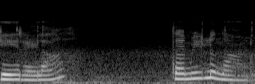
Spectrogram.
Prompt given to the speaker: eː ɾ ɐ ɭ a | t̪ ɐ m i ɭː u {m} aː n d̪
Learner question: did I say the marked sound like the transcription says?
no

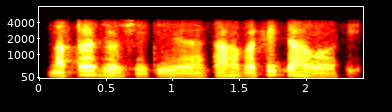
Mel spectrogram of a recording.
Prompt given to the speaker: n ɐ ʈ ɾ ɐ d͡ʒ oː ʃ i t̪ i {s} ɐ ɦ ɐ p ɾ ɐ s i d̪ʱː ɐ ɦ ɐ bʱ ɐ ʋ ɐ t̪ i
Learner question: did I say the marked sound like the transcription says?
yes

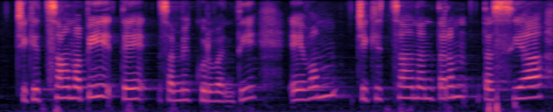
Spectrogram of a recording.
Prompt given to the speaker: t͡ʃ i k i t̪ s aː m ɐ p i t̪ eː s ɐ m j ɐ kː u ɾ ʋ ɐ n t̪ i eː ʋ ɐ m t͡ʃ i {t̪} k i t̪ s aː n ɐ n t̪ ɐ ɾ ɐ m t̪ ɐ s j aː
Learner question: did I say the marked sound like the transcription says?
no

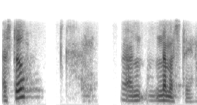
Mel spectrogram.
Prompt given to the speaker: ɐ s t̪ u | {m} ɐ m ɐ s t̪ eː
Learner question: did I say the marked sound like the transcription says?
no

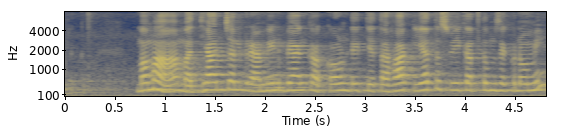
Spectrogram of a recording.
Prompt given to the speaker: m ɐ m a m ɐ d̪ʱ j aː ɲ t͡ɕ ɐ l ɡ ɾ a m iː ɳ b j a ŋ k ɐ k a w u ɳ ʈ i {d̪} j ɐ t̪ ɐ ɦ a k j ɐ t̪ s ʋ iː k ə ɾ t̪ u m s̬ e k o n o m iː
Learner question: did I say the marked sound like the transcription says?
no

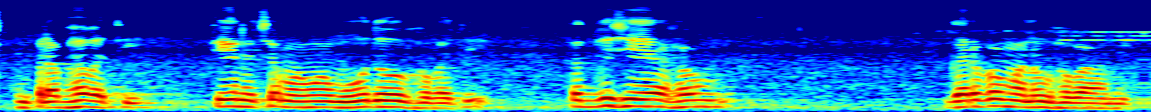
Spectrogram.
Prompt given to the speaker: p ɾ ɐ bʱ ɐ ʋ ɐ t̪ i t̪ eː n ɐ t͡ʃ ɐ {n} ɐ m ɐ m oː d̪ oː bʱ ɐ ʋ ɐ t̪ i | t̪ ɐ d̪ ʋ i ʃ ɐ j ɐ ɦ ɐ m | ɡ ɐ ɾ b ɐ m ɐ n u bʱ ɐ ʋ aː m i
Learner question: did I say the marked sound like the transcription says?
no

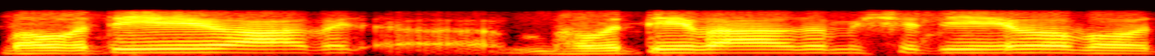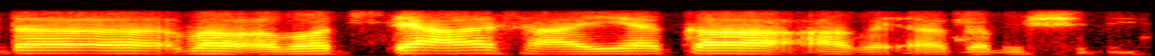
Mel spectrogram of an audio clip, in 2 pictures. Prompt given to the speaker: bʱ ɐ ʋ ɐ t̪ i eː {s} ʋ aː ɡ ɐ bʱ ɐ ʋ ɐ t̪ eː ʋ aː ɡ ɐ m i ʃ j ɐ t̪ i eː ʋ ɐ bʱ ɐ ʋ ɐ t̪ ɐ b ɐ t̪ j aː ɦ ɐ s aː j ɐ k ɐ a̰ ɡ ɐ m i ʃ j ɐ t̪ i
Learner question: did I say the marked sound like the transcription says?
no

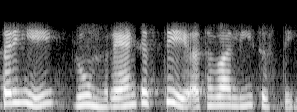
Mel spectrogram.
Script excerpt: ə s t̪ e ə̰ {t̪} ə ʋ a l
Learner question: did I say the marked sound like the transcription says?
no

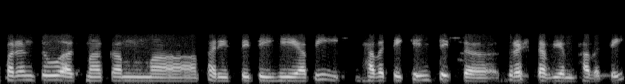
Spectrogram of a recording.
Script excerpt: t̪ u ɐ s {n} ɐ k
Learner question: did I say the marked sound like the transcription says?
no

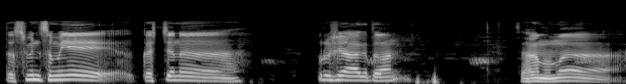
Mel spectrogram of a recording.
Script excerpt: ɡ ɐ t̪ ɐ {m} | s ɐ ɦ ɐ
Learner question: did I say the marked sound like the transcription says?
no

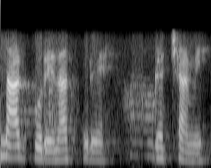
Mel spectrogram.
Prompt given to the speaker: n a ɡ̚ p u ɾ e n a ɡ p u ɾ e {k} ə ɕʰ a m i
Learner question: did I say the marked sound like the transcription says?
no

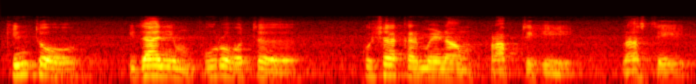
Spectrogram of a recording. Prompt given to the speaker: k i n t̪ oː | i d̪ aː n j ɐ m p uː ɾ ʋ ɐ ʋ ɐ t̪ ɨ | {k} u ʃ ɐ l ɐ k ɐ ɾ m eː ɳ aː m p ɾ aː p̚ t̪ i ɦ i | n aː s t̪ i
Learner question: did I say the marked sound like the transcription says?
yes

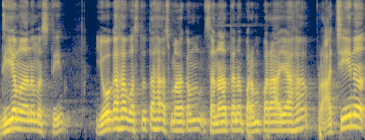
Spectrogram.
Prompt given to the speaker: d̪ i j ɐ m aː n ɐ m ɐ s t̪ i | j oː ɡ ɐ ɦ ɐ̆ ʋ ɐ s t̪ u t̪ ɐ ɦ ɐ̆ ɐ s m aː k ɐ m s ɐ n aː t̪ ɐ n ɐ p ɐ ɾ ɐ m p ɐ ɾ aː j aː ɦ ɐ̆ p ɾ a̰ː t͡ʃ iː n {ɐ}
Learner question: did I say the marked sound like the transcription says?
yes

